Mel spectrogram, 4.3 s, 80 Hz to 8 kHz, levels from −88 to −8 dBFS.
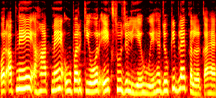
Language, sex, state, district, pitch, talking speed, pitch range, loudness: Hindi, female, Bihar, Darbhanga, 235 Hz, 250 wpm, 220-260 Hz, -14 LUFS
